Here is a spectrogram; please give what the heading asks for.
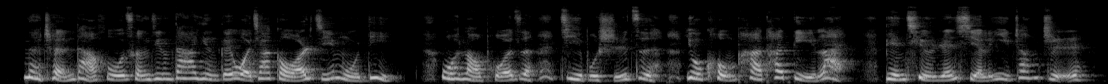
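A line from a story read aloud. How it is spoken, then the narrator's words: Old woman tearfully lamenting. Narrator (Chinese): 尤老婆子哭诉着说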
